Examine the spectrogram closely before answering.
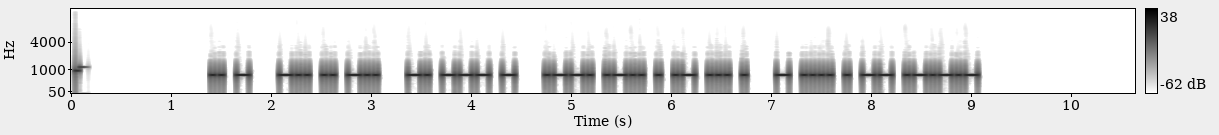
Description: Morse code, heard as a keyed tone, about 28 wpm, 700 Hz. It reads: IT DID NOT PLEASE THEM.
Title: Sentences from Top 1500 Words 28wpm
